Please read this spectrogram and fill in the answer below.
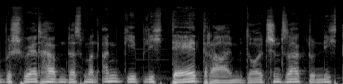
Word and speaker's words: Daedra: Das ist so ein bisschen schwierig. Es ist kein Ä und auch kein AE. Es soll so ein Daedra sein. Das, finde ich, ist die richtige Betonung von Daedra, Daedra.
